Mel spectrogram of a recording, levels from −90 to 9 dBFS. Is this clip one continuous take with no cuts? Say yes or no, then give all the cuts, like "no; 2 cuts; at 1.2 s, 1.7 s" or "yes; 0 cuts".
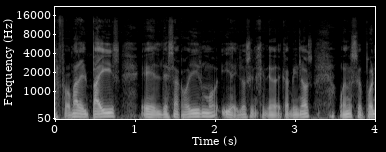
yes; 0 cuts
